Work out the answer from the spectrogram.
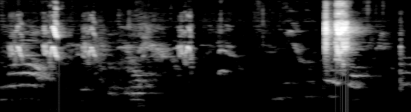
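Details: Colony of budgerigars, kept as Australian parrots for breeding, giving bright chirps and warbling chatter in short bursts, ending in a loud harsh squawk.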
